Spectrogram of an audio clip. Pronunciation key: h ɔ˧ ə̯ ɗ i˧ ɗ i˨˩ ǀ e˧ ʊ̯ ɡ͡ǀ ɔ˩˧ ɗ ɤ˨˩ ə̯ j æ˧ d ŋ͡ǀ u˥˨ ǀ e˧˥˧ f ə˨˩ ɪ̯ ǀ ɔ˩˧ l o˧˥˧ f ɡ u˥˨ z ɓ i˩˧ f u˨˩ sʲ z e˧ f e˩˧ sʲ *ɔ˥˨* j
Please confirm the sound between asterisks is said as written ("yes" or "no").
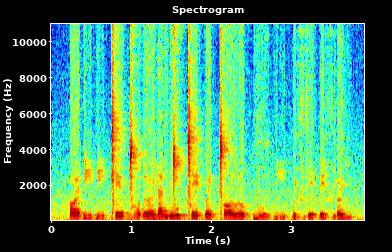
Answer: yes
